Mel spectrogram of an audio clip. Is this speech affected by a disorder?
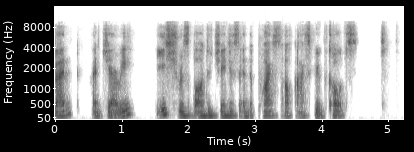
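No.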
